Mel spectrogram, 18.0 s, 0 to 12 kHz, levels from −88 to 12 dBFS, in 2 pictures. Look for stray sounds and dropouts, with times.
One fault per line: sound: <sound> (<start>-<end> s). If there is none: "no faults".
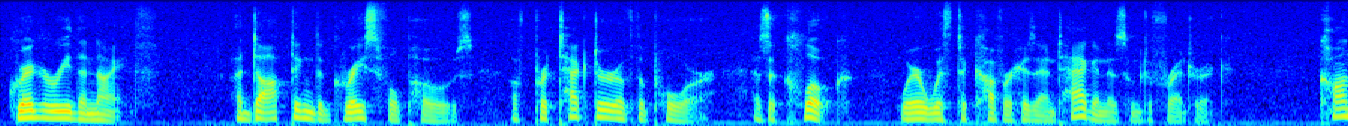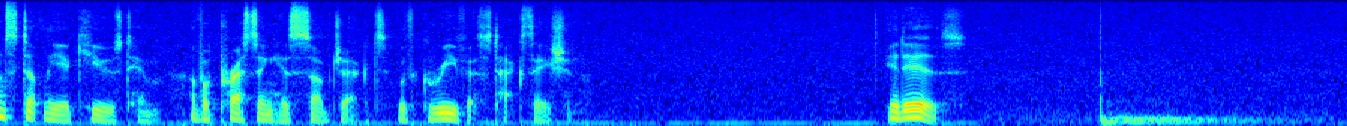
sound: thud (16.3-17.9 s)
